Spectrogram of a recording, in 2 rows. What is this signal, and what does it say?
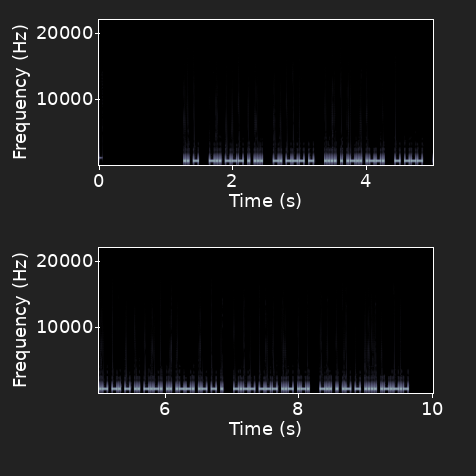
Morse code, heard as a keyed tone, about 50 wpm, 700 Hz. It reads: IT DOES NOT HELP TO ANTICIPATE YOUR DEATH.
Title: Sentences from Top 1500 Words 50wpm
